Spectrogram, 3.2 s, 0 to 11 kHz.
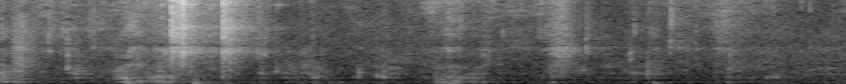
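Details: Indoors, miniature schnauzers Ruthie, 6 years old, and puppy Jackson, 10 months, tussle for one dog bed. Brief throaty growls rise and fade among bright scratching and rustling noises.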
